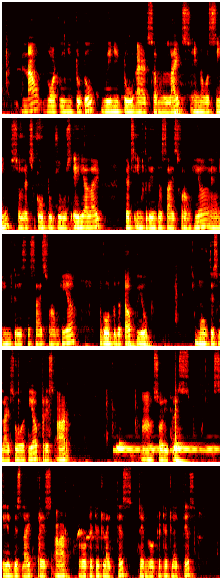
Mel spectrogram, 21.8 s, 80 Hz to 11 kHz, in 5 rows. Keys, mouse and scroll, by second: 1.2-10.1 drag, 10.1 middle click, 11.1 scroll down 1, 12.5-13.8 drag, 13.8 t, 14.3 click.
